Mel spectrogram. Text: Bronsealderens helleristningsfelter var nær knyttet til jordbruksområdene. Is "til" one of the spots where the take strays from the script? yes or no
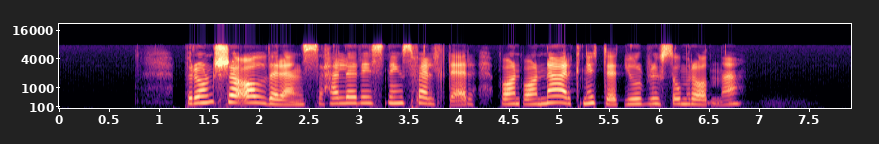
yes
